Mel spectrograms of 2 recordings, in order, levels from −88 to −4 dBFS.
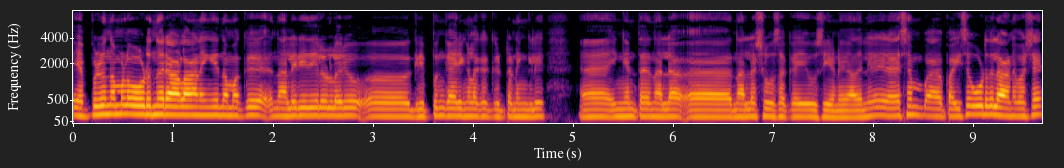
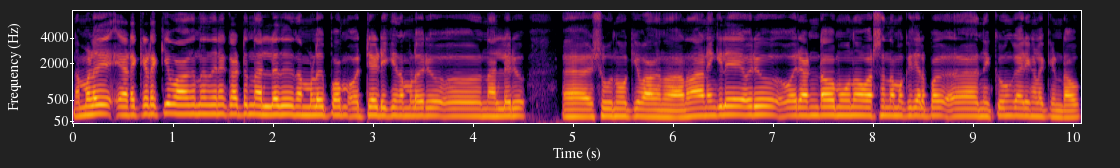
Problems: low volume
